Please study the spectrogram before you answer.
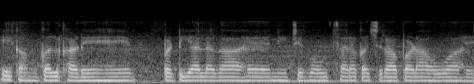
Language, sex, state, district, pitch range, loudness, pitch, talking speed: Hindi, female, Chhattisgarh, Bilaspur, 175-180 Hz, -16 LUFS, 175 Hz, 175 wpm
